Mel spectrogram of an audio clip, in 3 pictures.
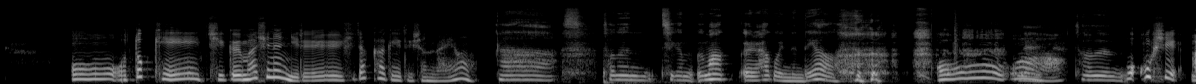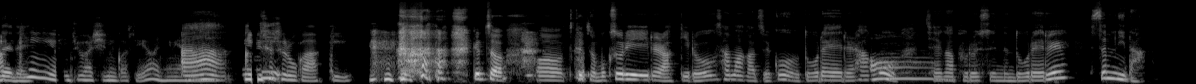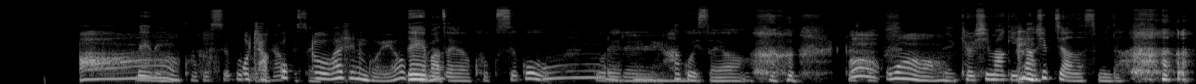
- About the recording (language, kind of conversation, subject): Korean, podcast, 지금 하시는 일을 시작하게 된 계기는 무엇인가요?
- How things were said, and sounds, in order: teeth sucking; laugh; laugh; other background noise; laugh; gasp; throat clearing; laugh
